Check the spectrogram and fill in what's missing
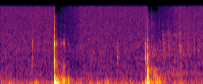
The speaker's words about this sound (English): That's a knock. I'm not coming to the door because I hear this.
